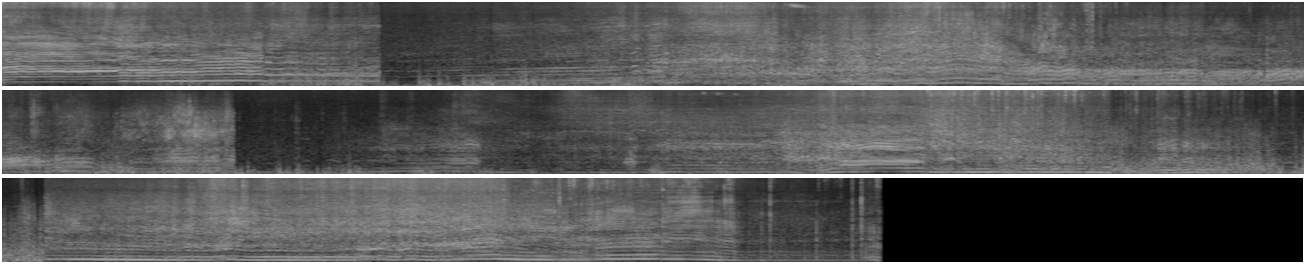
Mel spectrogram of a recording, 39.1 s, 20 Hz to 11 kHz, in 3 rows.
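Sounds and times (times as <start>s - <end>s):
rally car engines revving: 0.0s - 15.4s, 16.0s - 34.9s
gravel scraping under tyres: 0.0s - 34.9s.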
